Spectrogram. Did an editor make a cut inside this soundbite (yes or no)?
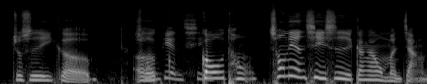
yes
